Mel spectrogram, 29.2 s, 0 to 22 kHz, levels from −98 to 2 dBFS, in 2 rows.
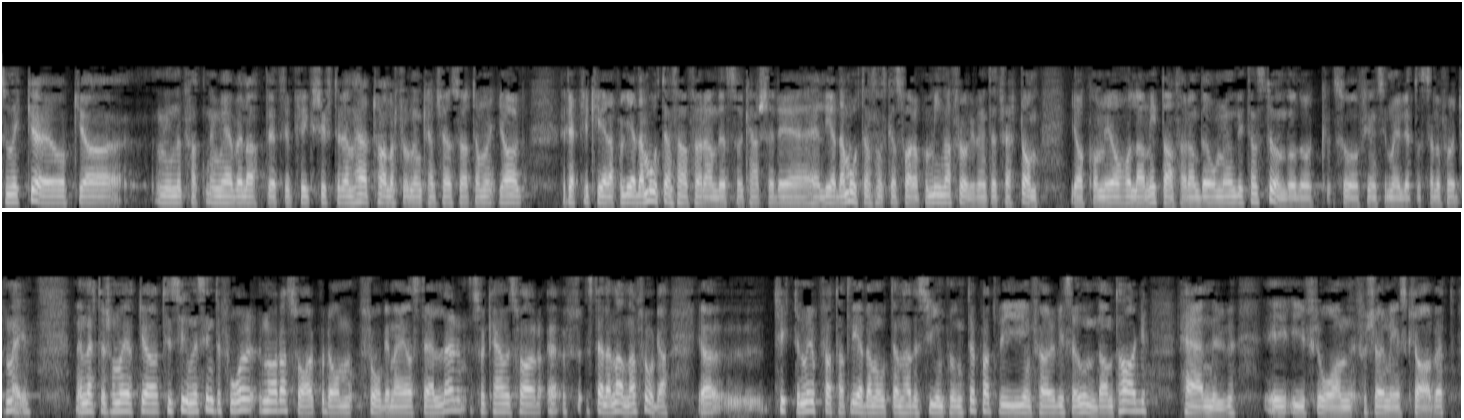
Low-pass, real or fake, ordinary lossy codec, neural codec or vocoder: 7.2 kHz; fake; MP3, 24 kbps; autoencoder, 48 kHz, 32 numbers a frame, DAC-VAE, trained on Japanese speech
